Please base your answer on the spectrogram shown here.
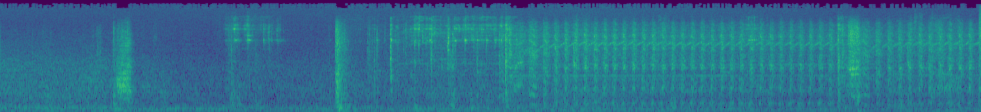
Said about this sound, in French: Vous avez noyé le moteur.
